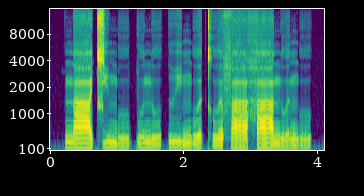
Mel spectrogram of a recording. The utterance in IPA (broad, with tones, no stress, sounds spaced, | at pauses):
n aː˧ t͡ɕ i˧ m uː˩˧ p u˧˥ n u˧˥ | ʋ i˥˨ ŋ u˧˥ ə̯ kʰ u˧˥ ə̯ f aː˧˩ h aː˧˥ n u˩˧ ə̯ ŋ u˩˧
